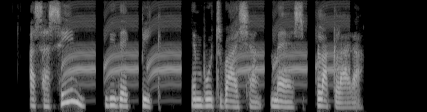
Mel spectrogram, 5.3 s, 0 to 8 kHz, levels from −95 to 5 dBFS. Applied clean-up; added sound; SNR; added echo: none; Alarm; 9 dB; none.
